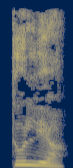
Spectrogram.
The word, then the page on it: ತಲ್ಲೀಯ: tallīya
